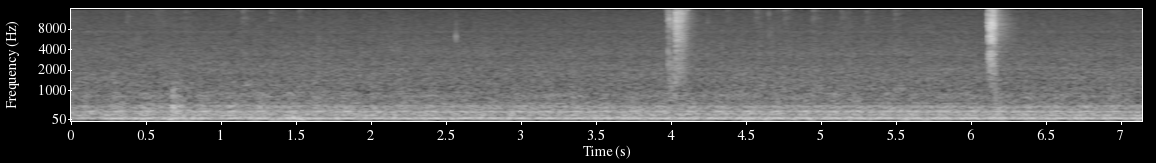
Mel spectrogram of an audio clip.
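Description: A steady low mechanical hum, like a motor or fan running, with two sharp clicks about four and six seconds in.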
